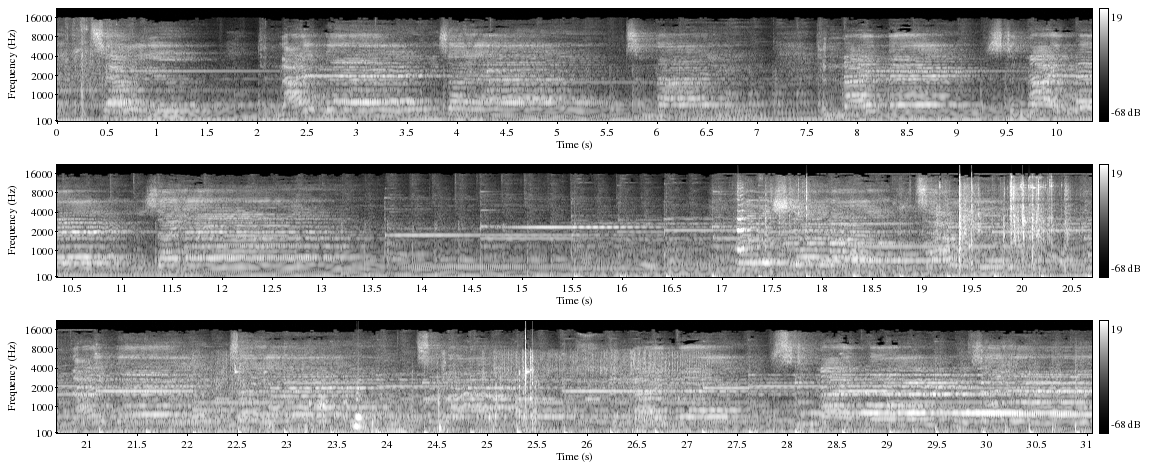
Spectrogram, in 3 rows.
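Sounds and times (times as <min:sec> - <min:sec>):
low bass notes: 0:16.1 - 0:31.0
person singing: 0:17.1 - 0:31.0.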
